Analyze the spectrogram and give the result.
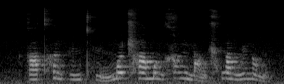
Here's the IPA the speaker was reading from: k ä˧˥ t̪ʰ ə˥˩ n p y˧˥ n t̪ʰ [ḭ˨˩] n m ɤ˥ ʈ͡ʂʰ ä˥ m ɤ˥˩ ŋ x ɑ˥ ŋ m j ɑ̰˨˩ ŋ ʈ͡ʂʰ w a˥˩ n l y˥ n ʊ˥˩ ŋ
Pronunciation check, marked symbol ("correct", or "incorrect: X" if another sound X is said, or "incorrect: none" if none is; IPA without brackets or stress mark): incorrect: y̰˨˩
